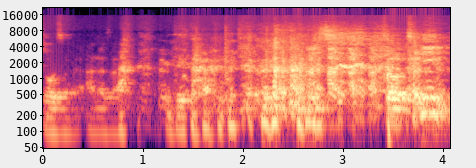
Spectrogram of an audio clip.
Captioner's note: laughter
